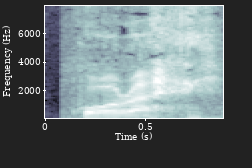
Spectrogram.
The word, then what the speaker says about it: Quora: And the last one, exploring Quora. Have I pronounced that? – Quora. Yeah, Quora.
